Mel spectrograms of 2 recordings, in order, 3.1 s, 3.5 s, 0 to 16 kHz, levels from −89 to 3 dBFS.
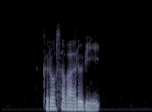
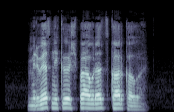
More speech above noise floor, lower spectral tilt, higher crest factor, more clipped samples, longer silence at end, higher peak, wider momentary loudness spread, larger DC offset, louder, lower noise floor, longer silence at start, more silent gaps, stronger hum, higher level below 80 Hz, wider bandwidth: second, 47 dB vs 55 dB; first, -9 dB/octave vs -5 dB/octave; about the same, 20 dB vs 16 dB; neither; first, 1.05 s vs 0.65 s; second, -18 dBFS vs 0 dBFS; about the same, 9 LU vs 9 LU; neither; second, -35 LUFS vs -15 LUFS; first, -81 dBFS vs -70 dBFS; first, 0.85 s vs 0.55 s; neither; first, 50 Hz at -60 dBFS vs none; about the same, -64 dBFS vs -64 dBFS; second, 7.2 kHz vs 9.4 kHz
